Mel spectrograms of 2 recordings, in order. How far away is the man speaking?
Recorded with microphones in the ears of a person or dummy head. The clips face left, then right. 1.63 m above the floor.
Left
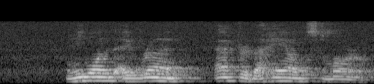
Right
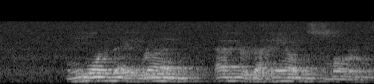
About 4.5 m.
